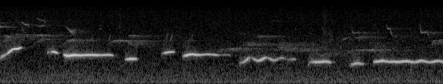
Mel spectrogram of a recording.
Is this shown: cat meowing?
no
